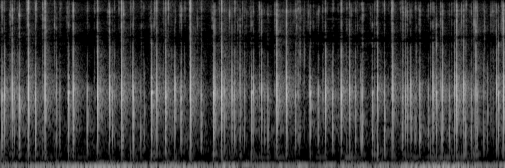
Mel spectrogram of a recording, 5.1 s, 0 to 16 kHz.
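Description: Both hands type continuously with their fingertips on a compact 65% Zoom65 mechanical keyboard, which has an aluminium case, foam filling, lubed switches and SA plastic keycaps, resting on a desk mat. A rapid, steady stream of short, crisp clacks, each dying away almost instantly, centres around 1.8 kHz and carries bright upper edges. A faint low hum sits underneath throughout.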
